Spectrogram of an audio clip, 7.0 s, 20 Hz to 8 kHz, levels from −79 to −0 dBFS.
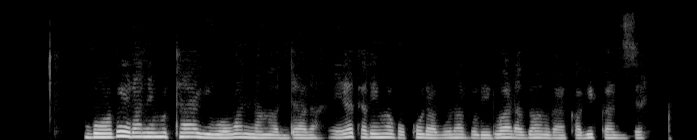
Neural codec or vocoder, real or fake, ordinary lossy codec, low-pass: codec, 44.1 kHz, 2.6 kbps, DAC; fake; MP3, 64 kbps; 7.2 kHz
